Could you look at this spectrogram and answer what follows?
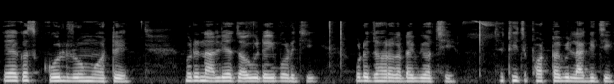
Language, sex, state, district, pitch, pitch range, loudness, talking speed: Odia, male, Odisha, Nuapada, 155 Hz, 150-165 Hz, -15 LUFS, 195 wpm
